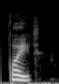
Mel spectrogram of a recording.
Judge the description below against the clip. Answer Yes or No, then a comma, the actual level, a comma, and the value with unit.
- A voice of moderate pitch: No, high, 210 Hz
